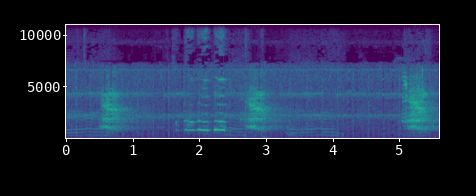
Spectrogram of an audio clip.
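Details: Fox in the mating season giving soft, nasal whining calls that rise and then fall, each about a second long, split by brief high chirps, over a faint steady background hiss.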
